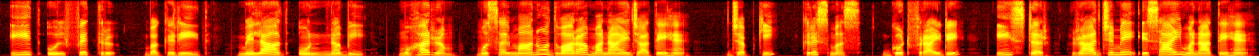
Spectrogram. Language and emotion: Hindi, neutral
